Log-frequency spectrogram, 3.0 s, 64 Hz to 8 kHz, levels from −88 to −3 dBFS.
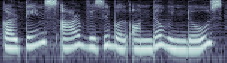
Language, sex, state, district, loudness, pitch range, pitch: English, female, Assam, Kamrup Metropolitan, -16 LUFS, 190-250 Hz, 210 Hz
